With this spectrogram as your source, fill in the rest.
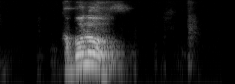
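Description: A man speaks briefly and calmly close to a microphone.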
